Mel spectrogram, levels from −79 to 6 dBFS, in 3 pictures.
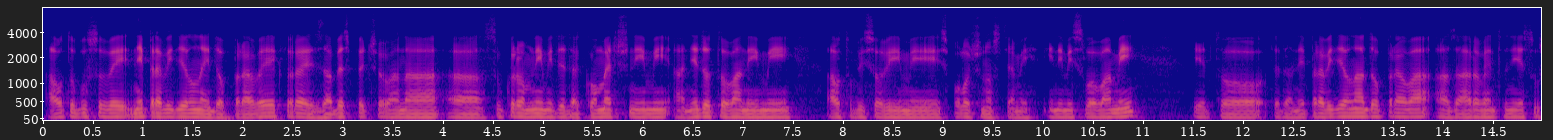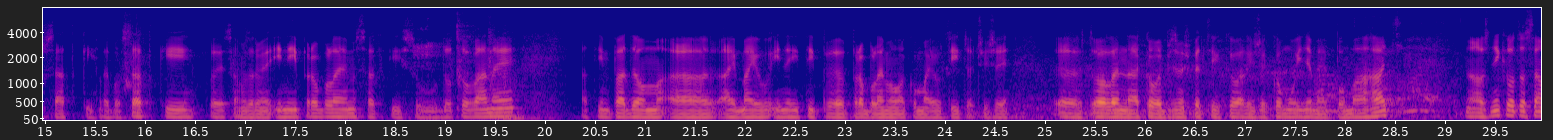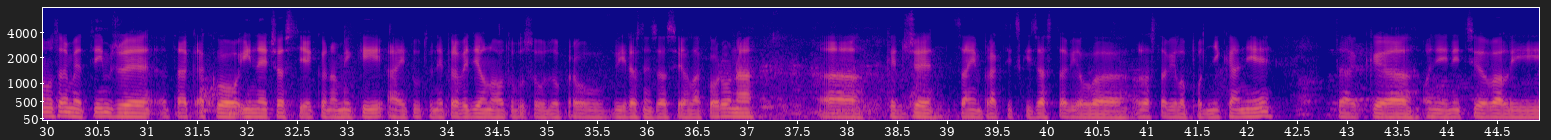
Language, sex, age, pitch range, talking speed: Slovak, male, 40-59, 90-100 Hz, 115 wpm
